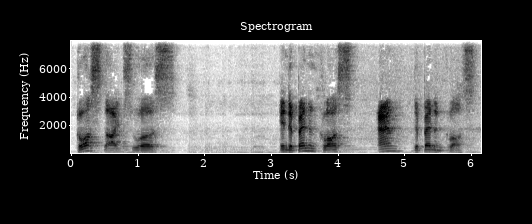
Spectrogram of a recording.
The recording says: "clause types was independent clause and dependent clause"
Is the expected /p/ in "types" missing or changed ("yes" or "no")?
yes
